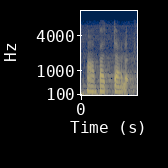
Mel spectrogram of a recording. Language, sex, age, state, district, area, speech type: Malayalam, female, 18-30, Kerala, Kannur, rural, spontaneous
